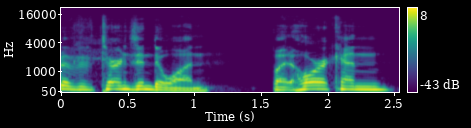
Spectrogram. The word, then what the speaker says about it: Horicon: Horicon? Horicon? – Horicon? – H-O-R. – Yes. – I-C-O-N. How would you pronounce that? – Horicon.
